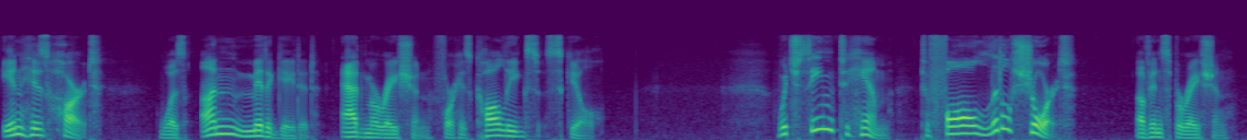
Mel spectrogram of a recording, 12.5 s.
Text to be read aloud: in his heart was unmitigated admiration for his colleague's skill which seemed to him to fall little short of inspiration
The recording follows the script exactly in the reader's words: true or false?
true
